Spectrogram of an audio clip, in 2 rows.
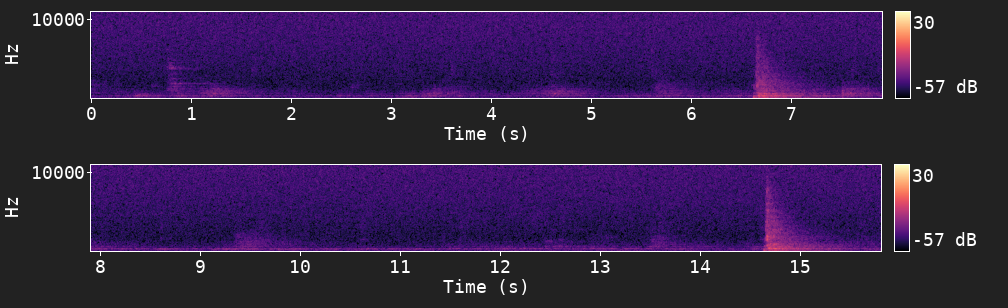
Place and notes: berlin, friedelstraße: backyard window - the city, the country & me: backyard window, bangers and other fireworks
new year's eve afternoon, noise of bangers and other fireworks, someone smashes bottles in the bottle bank, noise of steps in the snow, planes crossing the sky and the noise of the gas heating
the city, the country & me: december 31, 2009
31 December 2009, 17:25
